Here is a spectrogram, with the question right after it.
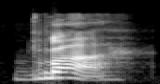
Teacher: bilabial trills, bruh, as a consonant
